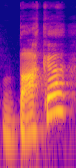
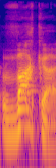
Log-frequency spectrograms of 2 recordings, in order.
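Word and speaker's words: vaca: and is it baka or vaka? And it's like, well, it's kind of in between.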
